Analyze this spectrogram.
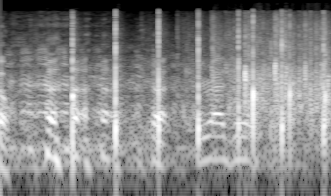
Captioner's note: people laughing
